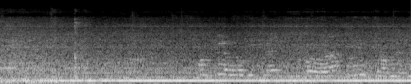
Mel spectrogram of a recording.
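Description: A steady low hum and rumble from inside a moving train fills the space, with faint voices murmuring in the background.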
